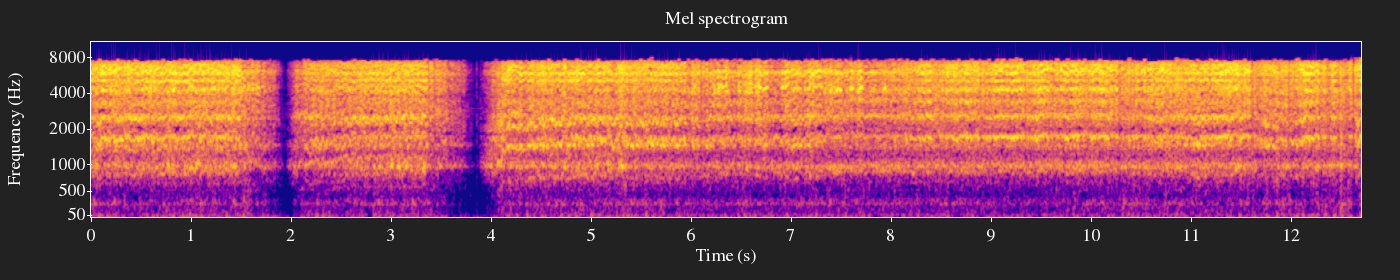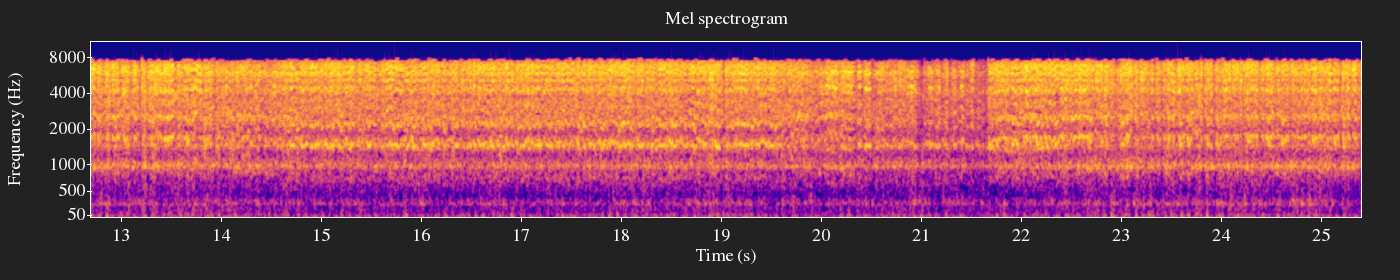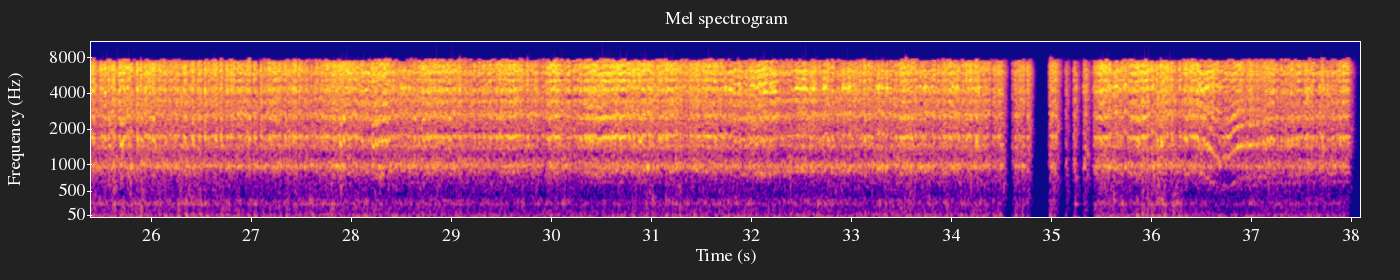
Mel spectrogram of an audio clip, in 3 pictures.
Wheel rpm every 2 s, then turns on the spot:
200, 140, 130, 200, 230, 220, 230, 210, 190, 200, 200, 210, 230, 230, 230, 230, 230, 220, 200.
none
